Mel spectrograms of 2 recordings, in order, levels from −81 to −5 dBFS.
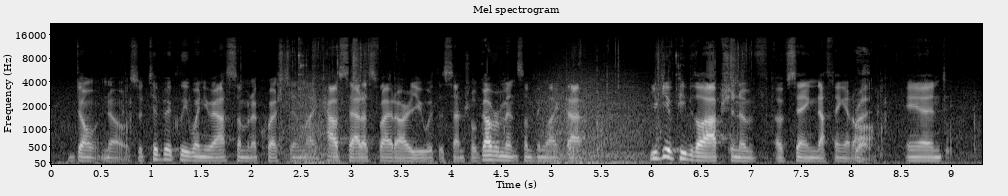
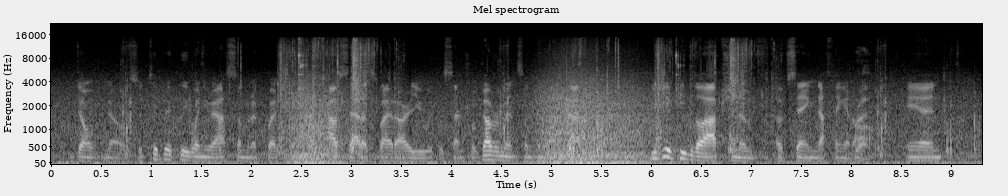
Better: first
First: wind noise on the microphone; occasional gusts; 15 dB below the speech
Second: wind noise on the microphone; heavy; 2 dB below the speech

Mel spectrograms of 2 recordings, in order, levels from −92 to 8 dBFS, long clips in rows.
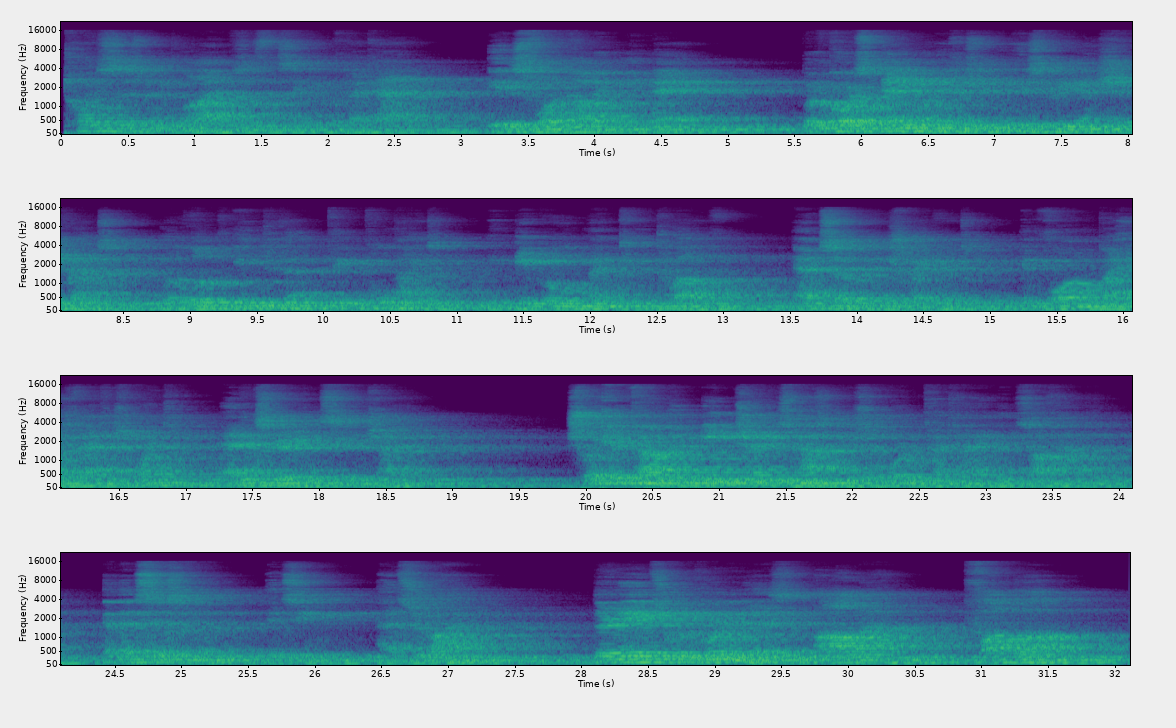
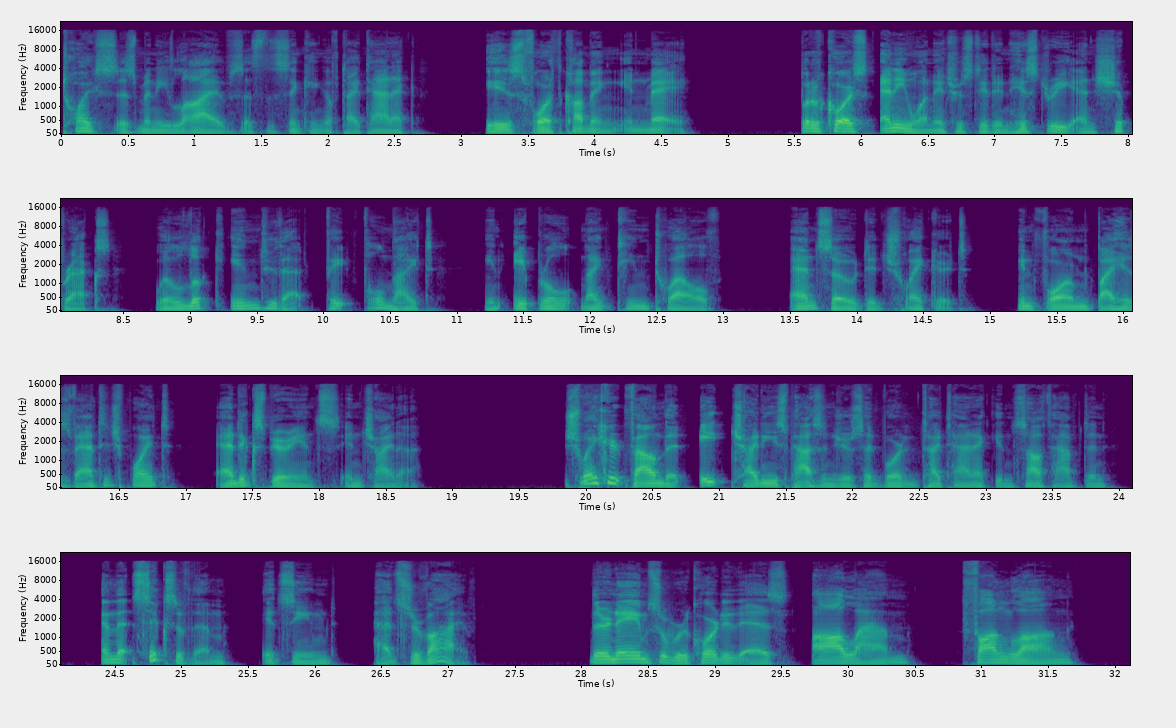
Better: second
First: room echo; strong; dies away in 3 s // off-mic speech; far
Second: none

